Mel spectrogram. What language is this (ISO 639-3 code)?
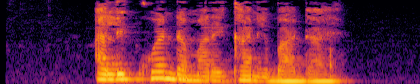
swa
